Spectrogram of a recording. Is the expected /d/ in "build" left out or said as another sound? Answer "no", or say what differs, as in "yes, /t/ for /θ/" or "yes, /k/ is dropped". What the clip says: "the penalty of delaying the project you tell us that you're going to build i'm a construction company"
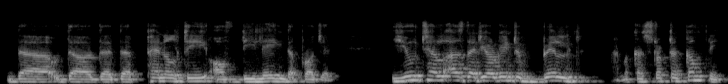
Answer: no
